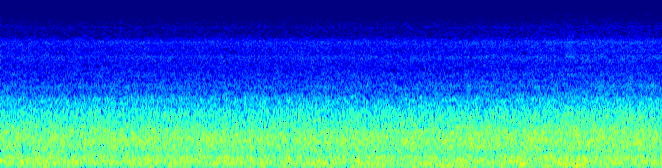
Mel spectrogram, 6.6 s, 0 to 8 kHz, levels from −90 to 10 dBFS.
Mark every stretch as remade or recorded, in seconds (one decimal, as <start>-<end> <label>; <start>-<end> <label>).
0.0-6.6 recorded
